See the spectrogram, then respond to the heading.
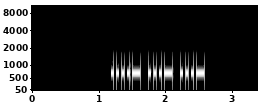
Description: Morse code, heard as a keyed tone, about 30 wpm, 700 Hz. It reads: 4VV
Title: All Cut Numbers - 3-Digit 30wpm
